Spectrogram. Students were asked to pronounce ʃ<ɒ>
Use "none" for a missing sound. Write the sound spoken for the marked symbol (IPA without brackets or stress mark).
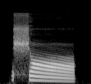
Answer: ɒ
